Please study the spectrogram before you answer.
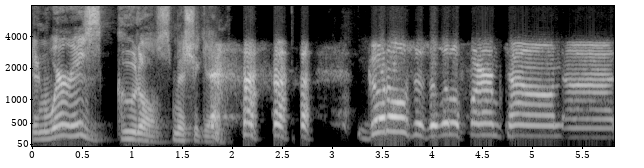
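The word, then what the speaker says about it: Goodells: may well not yet did i get the pronunciation of your town right and where is goodle's michigan goodwill's is a little farm town north of richmond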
